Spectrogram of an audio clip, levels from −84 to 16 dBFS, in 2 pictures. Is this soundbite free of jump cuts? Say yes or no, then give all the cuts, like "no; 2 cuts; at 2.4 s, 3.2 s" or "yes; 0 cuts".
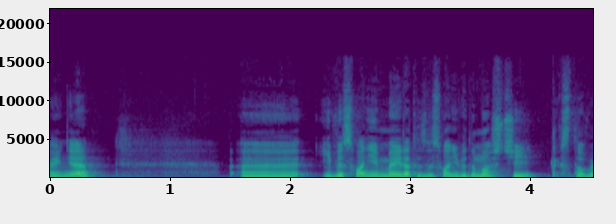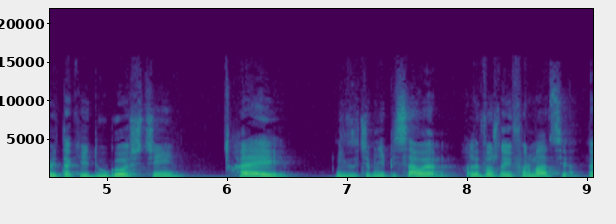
yes; 0 cuts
